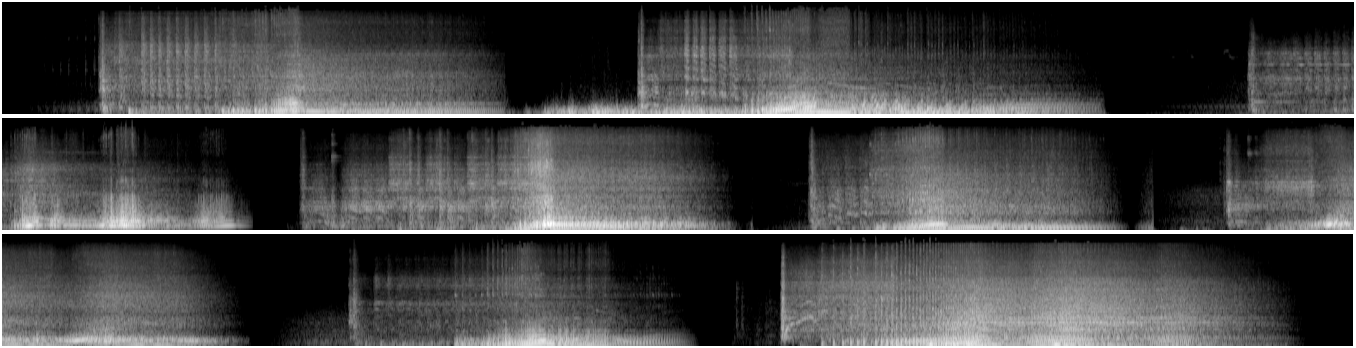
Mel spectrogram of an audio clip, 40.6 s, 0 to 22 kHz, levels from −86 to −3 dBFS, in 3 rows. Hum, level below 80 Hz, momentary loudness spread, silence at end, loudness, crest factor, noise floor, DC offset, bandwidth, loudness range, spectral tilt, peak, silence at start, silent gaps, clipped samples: none; -34 dBFS; 22 LU; 1.05 s; -26 LUFS; 26 dB; under -90 dBFS; under 0.1%; 17 kHz; 15 LU; -6 dB/octave; -2 dBFS; 0.95 s; none; under 0.1%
